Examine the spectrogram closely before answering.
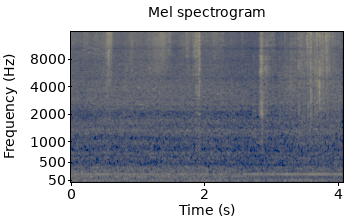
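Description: Quiet indoor room tone: a steady low hum, with a few faint clicks and rustles in the second half.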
